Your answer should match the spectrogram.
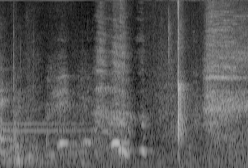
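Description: A few sharp clicks and light knocks, a pair near the start and a pair about three-quarters through, with brief excited little hums from a woman in between.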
